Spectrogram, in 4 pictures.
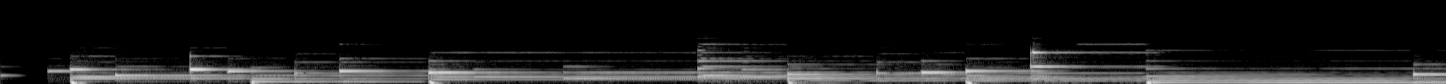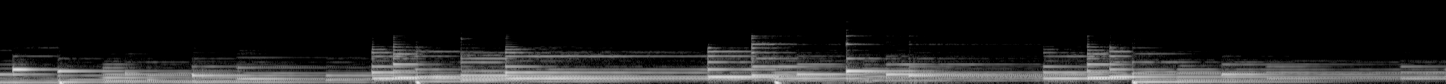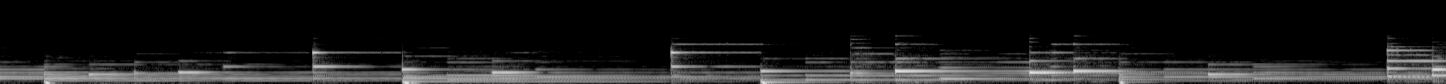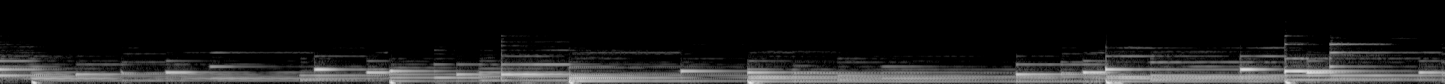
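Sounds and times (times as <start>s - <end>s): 
calm piano: 0.0s - 57.8s.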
